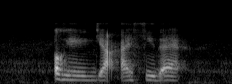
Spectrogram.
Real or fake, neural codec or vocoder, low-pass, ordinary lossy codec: fake; codec, 24 kHz, 0.9 kbps, WavTokenizer, small release; 7.2 kHz; none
